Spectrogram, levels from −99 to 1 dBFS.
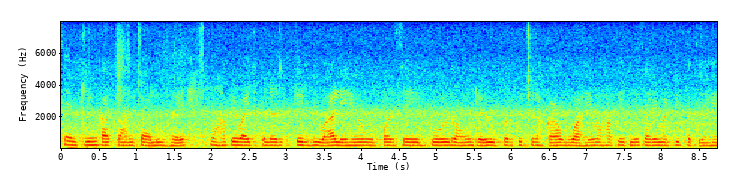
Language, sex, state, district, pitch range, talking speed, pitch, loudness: Hindi, female, Punjab, Fazilka, 195-205 Hz, 200 wpm, 195 Hz, -14 LUFS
